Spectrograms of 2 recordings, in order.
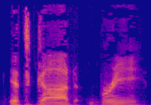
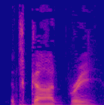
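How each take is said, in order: First: It's God breathed, slow, leaning on God; slow emphasis. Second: Soft echo. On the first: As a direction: lay out each word slowly and weightily. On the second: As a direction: let the phrase fall back to a hushed echo. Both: Shown as a demonstration.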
